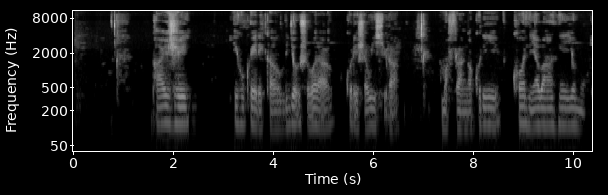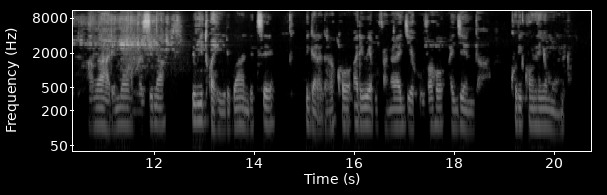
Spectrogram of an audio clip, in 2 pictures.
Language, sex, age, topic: Kinyarwanda, male, 18-24, finance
